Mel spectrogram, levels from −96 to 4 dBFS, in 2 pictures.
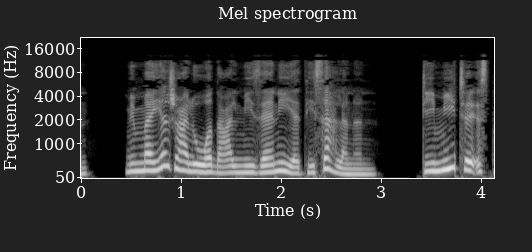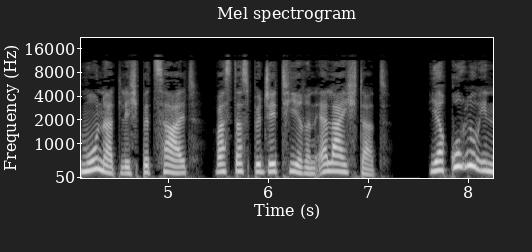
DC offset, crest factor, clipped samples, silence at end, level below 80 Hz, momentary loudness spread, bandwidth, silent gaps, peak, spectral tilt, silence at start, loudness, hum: under 0.1%; 14 dB; under 0.1%; 0 s; -56 dBFS; 11 LU; 12 kHz; 3.27-3.35 s, 7.50-7.59 s; -4 dBFS; -5.5 dB/octave; 0 s; -19 LUFS; none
